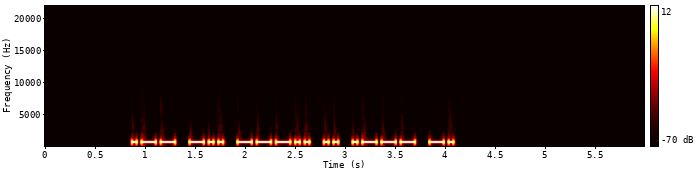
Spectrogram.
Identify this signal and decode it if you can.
Morse code, heard as a keyed tone, about 25 wpm, 700 Hz. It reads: WD8IJN
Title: USA Call Signs - 6 Characters - Repeated 2x - 25wpm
